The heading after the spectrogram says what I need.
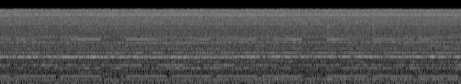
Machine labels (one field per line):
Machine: slide rail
